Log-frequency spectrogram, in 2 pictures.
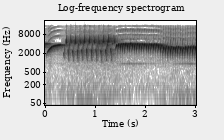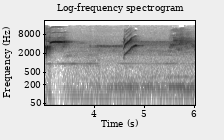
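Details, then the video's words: Popular song of a Belgian canary: a quick rolling trill, then a long steady buzzy note, a pause, and a couple of softer upswept whistles with quiet background hum. "a canção do canário belga que é popular"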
